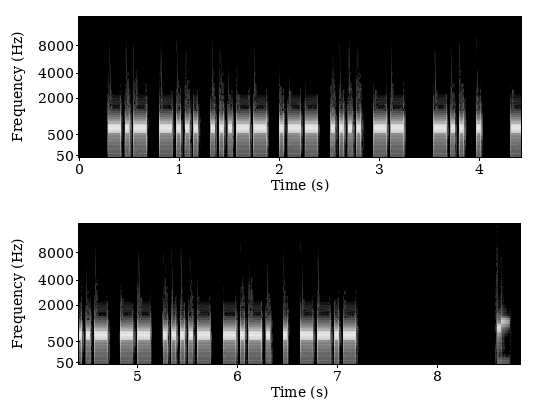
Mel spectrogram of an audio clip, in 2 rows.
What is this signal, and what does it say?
Morse code, heard as a keyed tone, about 27 wpm, 700 Hz. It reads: KB3WHM DE KM4CEQ
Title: USA Callsign DE Callsign - 6 Characters - 28wpm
